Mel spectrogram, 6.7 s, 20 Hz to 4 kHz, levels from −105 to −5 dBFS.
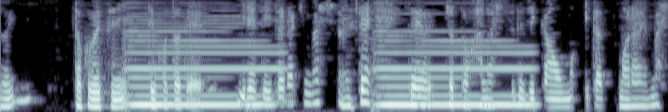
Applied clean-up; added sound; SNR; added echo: classical method Wiener filter.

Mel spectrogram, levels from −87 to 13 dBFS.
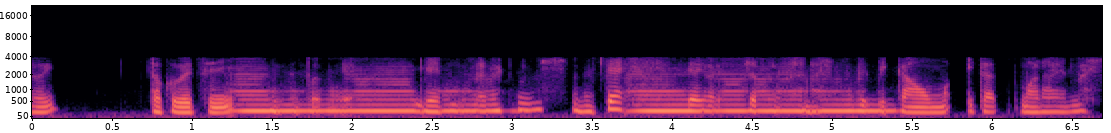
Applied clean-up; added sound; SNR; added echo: neural diffusion model UNIVERSE++.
